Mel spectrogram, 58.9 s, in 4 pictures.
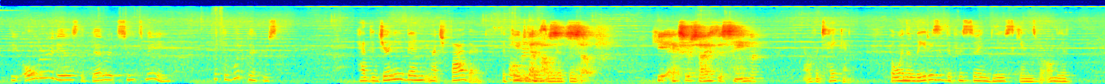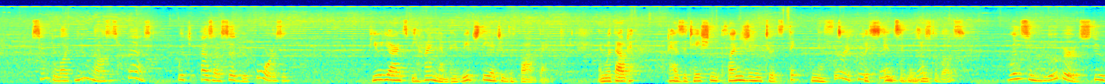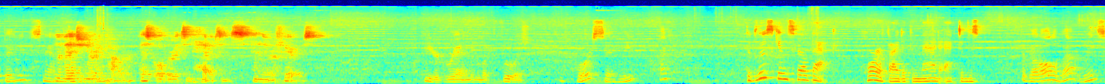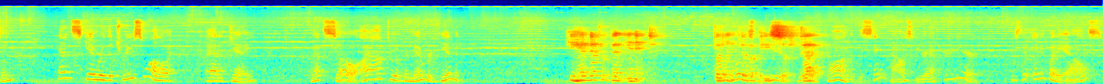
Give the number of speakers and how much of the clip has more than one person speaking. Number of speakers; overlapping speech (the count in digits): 3, about 8%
